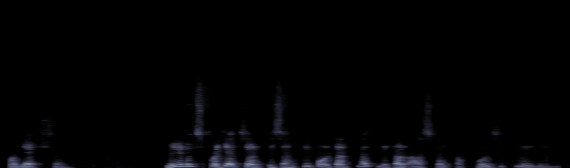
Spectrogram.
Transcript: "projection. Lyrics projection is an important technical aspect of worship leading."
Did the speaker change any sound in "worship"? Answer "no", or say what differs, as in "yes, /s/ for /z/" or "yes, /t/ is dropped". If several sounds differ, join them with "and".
yes, /s/ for /ʃ/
